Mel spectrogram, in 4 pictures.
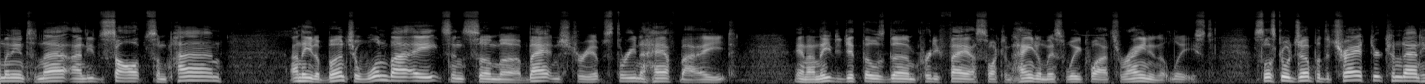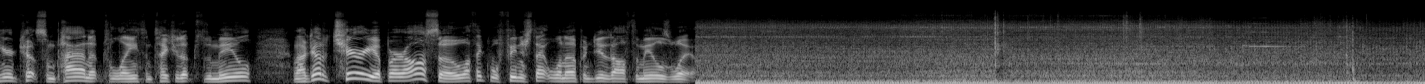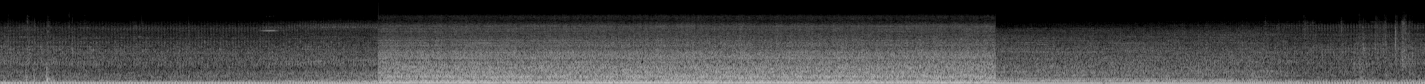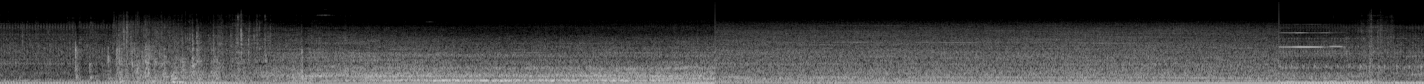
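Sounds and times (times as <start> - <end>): tractor diesel engine running: 21.2 - 56.9.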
